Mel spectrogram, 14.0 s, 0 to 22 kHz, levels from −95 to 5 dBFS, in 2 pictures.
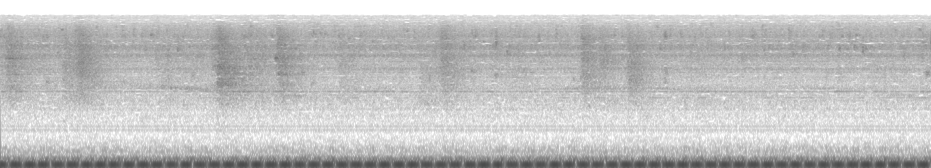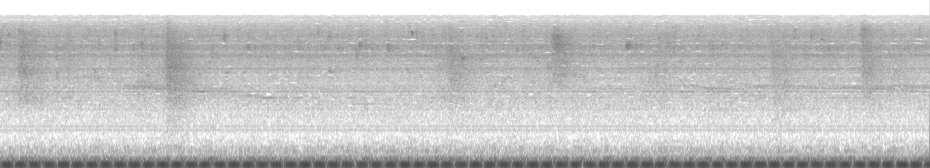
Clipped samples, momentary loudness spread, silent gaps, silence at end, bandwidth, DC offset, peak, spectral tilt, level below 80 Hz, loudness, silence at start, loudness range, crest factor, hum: under 0.1%; 2 LU; none; 0 s; 16 kHz; under 0.1%; -20 dBFS; -2.5 dB/octave; -32 dBFS; -34 LUFS; 0 s; 1 LU; 12 dB; 50 Hz at -35 dBFS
